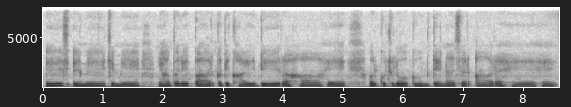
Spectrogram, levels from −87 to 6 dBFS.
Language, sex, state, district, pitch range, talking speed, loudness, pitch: Hindi, female, Rajasthan, Jaipur, 185-200 Hz, 130 wpm, -14 LUFS, 190 Hz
